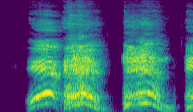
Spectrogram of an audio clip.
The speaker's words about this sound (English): Oh, you give a little cough.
